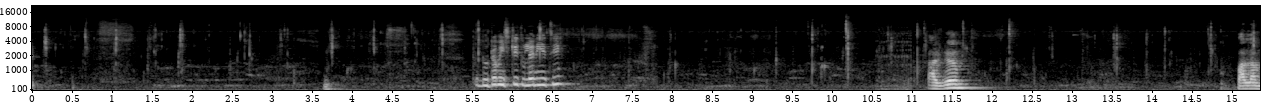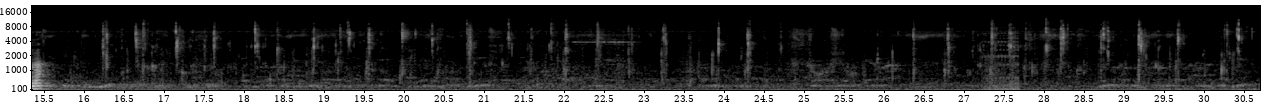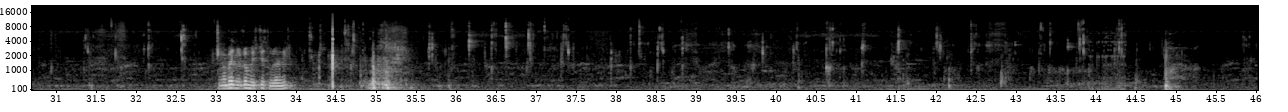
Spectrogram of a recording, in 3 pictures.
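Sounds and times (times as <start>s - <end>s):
wet chewing mouth clicks: 0.0s - 5.7s, 6.3s - 46.0s.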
